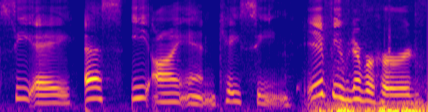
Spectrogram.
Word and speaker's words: casein: It's spelled C-A-S-E-I-N, Casein.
